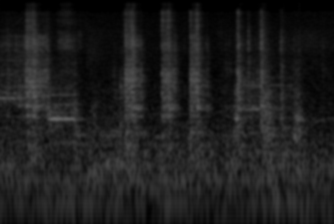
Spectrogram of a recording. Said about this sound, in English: The longest is when the machine is cutting.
